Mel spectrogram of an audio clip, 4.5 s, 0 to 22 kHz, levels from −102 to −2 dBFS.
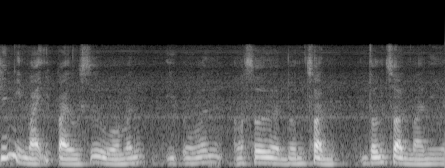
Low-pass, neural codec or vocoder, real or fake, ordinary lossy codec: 7.2 kHz; none; real; none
